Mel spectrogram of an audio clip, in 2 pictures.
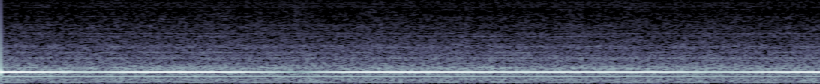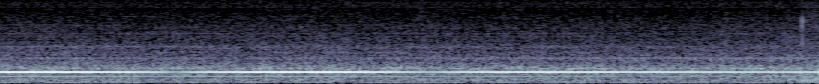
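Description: Frosted crystal singing bowls being rimmed with mallets, ringing a sustained hum of two notes, the higher one stronger. The sound swells and dips in slow waves every couple of seconds.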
